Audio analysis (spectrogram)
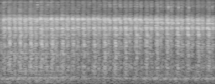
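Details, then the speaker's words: Lathe twice-turning a dried, slightly out-of-round green-wood bowl, reshaping the corner profile with a carbide tool: rapid rhythmic chattering scrape, a hiss pulsing several times a second as the tool bites only the high side; interrupted cut. "is just slightly out of round we don't have to do the whole thing right up to the top it would just go close"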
